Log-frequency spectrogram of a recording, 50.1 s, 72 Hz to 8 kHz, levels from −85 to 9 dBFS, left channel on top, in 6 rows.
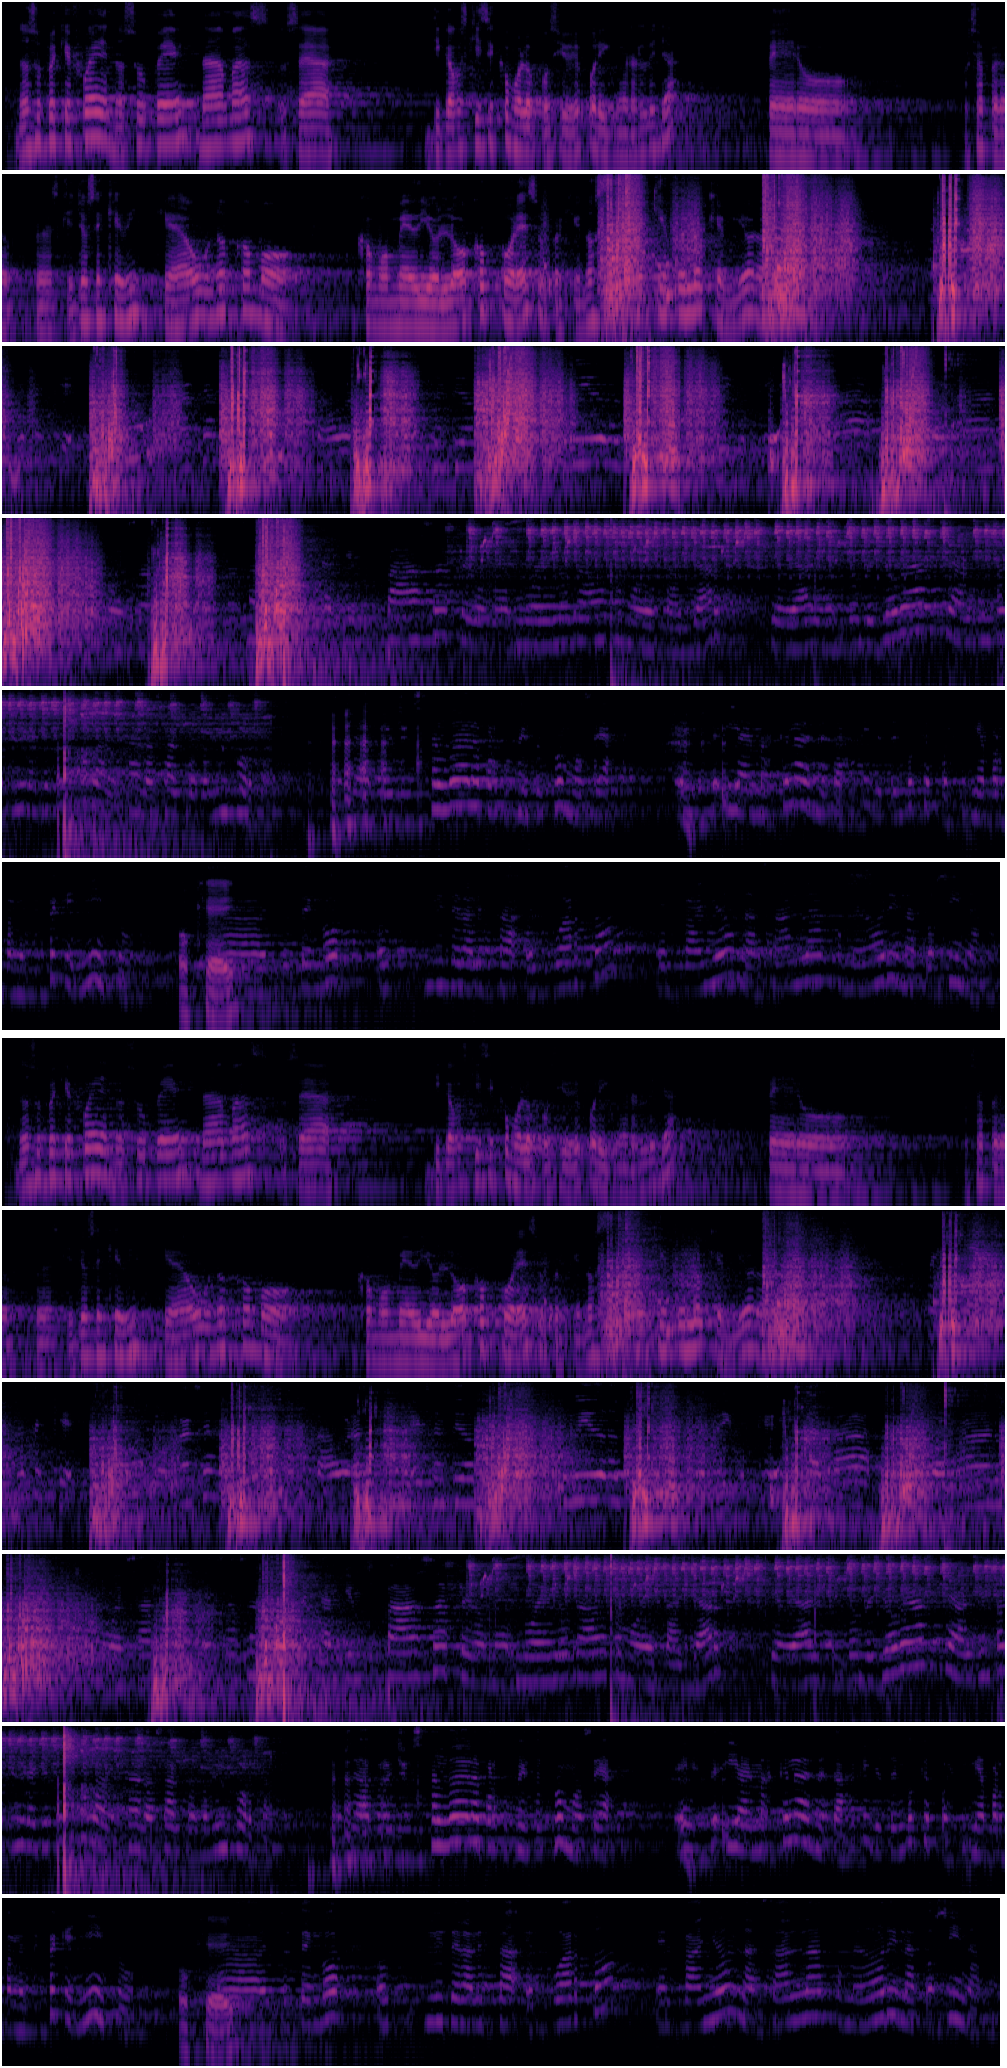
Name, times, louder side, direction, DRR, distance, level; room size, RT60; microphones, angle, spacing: voice 1, 0.1-2.8 3.5-5.7 6.4-7.1 8.1-10.8 11.3-15.2 36.2-36.4 39.0-39.2 43.3-43.8, left 3 dB, 45° left, 13 dB, 0.7 m, -47 dB
sound 1, 12.9-13.0 13.3-14.2 14.7-15.5 16.1-16.8 17.4-18.2 18.5-19.3 19.6-20.2 20.6-21.5 21.9-22.7 23.1-23.6 24.0-24.7 25.0-25.9 26.3-26.8 27.2-27.6, left 8 dB, 80° left, 0.4 m, -37 dB
voice 2, 16.1-19.8 20.1-21.1 21.3-26.4 26.7-31.1 31.4-35.7 36.2-38.5 39.0-42.9 43.5-46.9 47.2-49.9, right 2 dB, 85° right, 6 dB, 1.6 m, -57 dB
sound 2, 24.4-35.0, right 6 dB, 45° right, 0.8 m, -52 dB
Bird, 28.8-35.7, left 2 dB, 5° left, 1.4 m, -47 dB
25.0 x 18.5 x 7.7 m, 2.5 s
head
